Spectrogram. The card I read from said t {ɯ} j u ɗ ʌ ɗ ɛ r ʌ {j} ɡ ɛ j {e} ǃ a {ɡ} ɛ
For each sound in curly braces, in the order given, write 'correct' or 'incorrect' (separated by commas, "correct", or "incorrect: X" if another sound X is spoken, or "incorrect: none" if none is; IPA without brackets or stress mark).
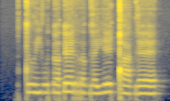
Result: correct, incorrect: none, correct, correct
